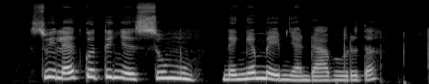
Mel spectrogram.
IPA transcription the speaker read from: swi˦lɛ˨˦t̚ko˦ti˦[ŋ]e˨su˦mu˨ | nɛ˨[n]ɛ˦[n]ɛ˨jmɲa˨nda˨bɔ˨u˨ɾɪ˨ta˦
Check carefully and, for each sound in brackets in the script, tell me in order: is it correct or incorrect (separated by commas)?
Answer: incorrect, incorrect, incorrect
